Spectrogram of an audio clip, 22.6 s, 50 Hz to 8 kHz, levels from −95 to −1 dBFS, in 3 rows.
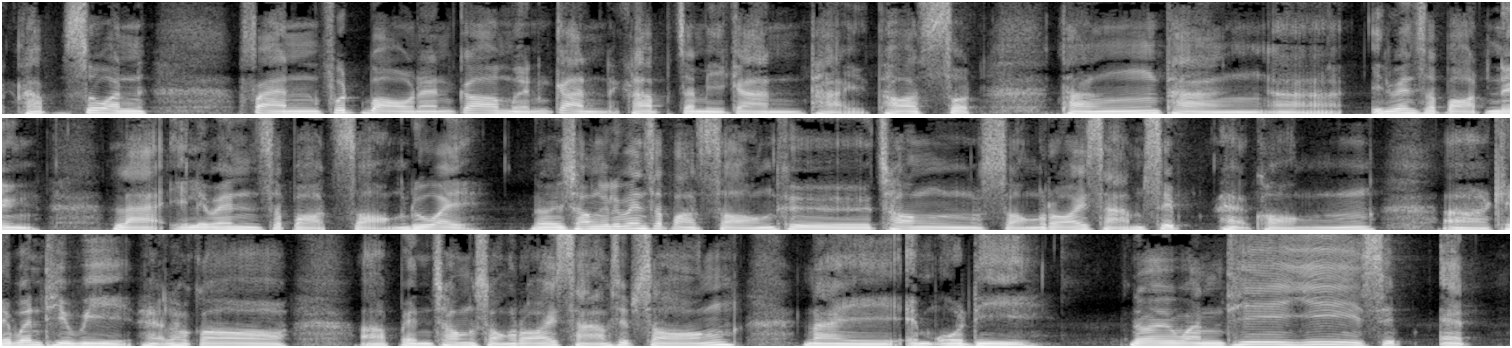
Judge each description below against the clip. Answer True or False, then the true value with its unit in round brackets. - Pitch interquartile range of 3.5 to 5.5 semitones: False (3.0 semitones)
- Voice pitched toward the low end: True (130 Hz)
